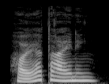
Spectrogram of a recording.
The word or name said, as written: højredrejning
